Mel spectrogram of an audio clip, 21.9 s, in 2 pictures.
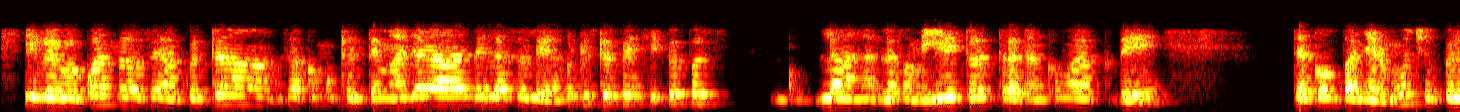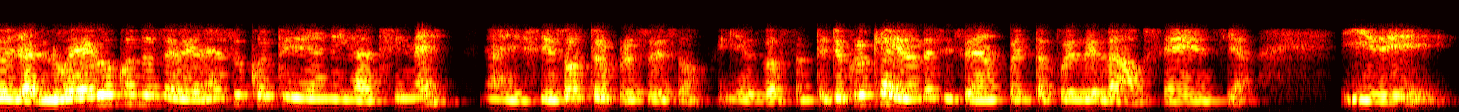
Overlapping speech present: No

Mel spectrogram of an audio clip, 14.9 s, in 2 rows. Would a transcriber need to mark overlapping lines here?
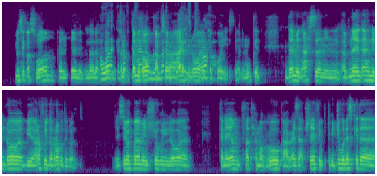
Yes, from 1.9 s

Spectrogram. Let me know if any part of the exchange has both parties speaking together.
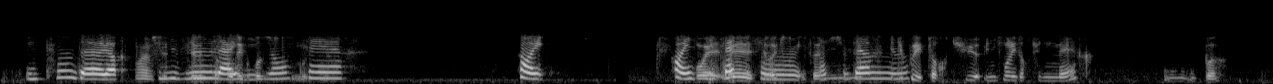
Yes, from 1.4 s

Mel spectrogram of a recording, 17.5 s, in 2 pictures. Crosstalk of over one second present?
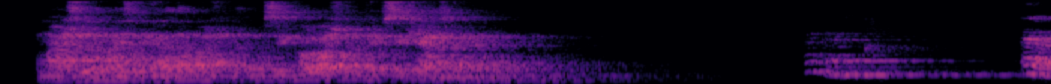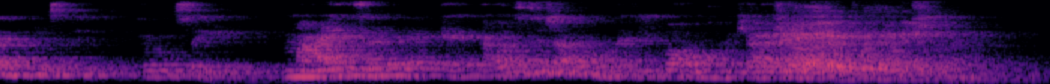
No

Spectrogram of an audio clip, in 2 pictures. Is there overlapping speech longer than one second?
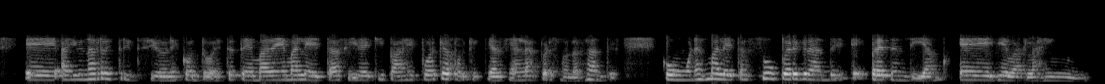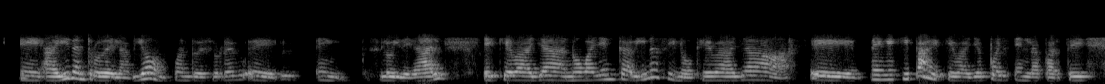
No

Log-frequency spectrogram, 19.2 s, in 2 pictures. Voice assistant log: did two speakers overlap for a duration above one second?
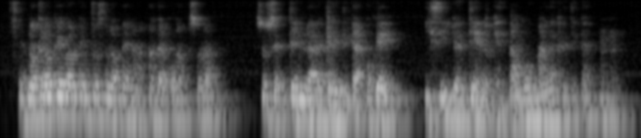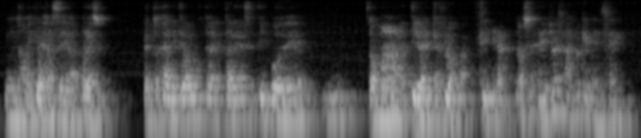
No

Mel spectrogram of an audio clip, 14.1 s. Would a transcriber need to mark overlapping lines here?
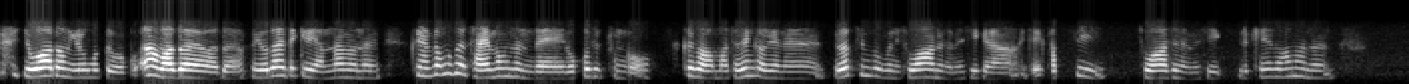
No

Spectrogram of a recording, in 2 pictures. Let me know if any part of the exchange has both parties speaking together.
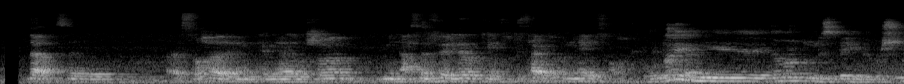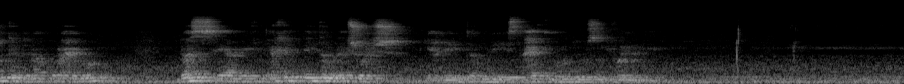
No

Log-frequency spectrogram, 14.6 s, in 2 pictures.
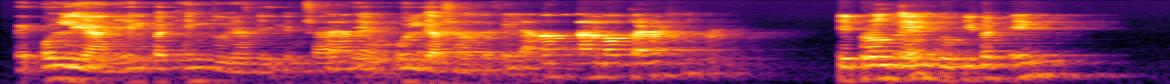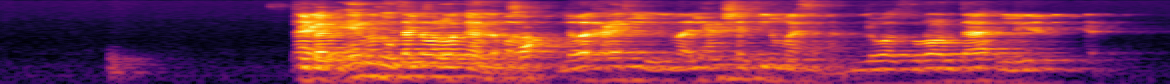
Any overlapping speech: Yes, from 2.0 s

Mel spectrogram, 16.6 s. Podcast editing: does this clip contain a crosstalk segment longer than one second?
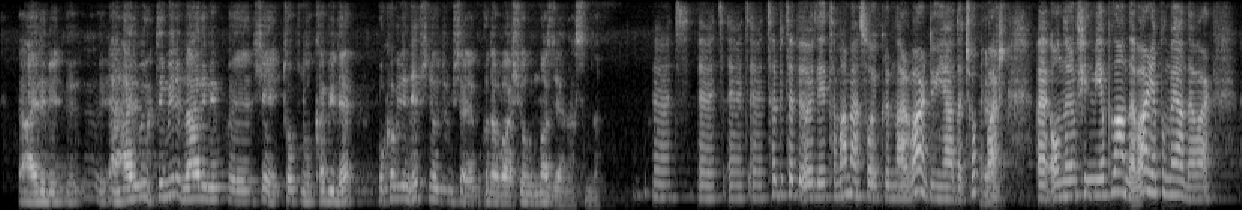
No

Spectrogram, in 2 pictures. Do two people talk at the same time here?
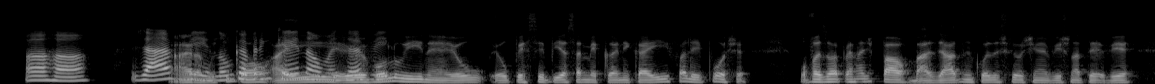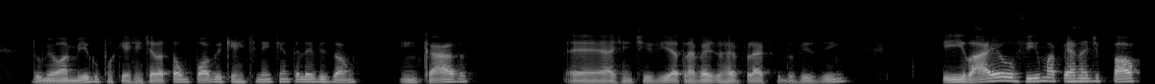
Yes, from 1.7 s

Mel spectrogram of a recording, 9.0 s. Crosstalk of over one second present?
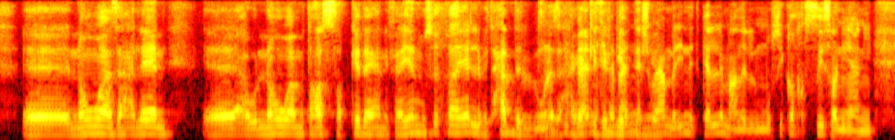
Yes, from 5.1 s

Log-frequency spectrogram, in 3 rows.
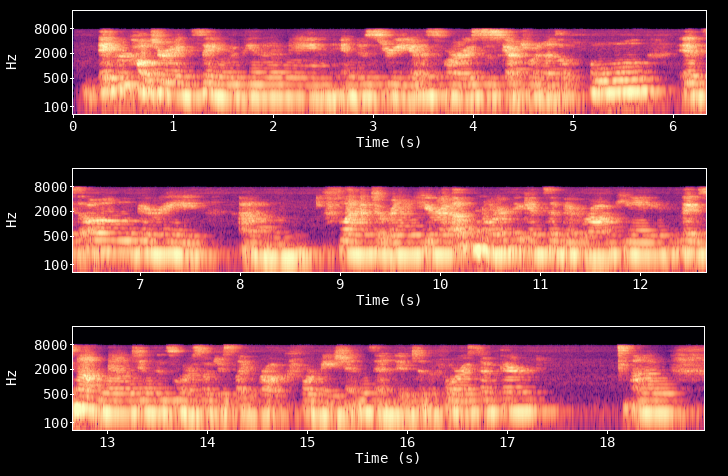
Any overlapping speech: No

